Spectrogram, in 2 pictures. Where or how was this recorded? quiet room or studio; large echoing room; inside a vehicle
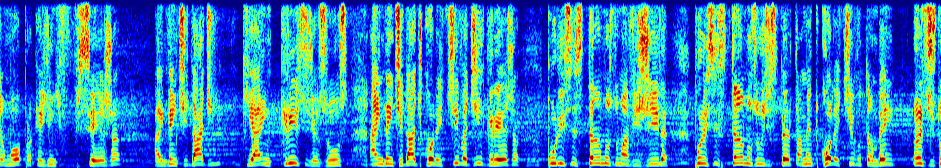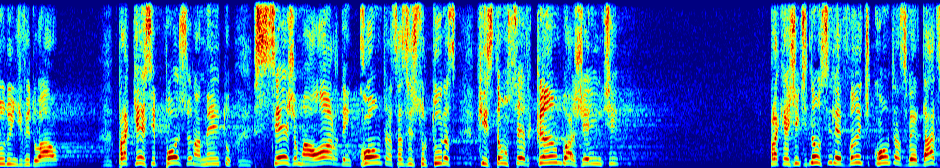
large echoing room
